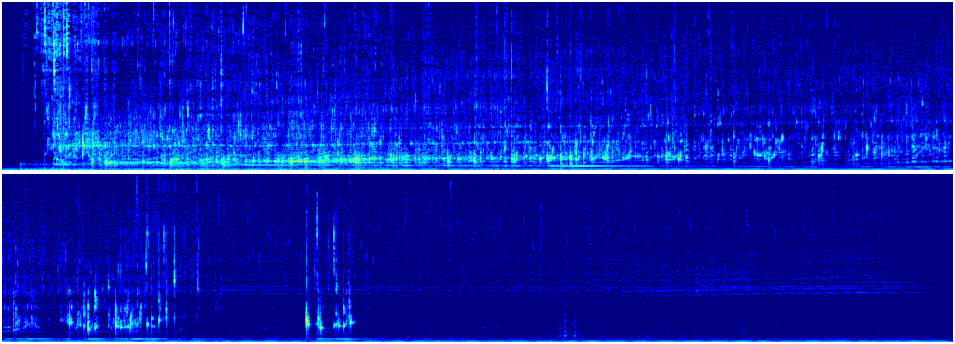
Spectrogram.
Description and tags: Continuous pour of liquid into empty wine glass until full, bubbles fizzing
